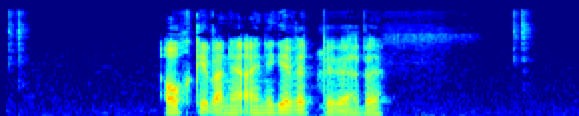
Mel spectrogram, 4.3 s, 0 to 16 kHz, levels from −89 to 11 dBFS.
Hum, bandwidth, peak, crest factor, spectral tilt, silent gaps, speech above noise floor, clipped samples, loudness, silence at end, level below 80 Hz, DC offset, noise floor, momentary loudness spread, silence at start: none; 11.5 kHz; -2 dBFS; 26 dB; -4.5 dB/octave; none; 48 dB; under 0.1%; -25 LUFS; 0.4 s; -60 dBFS; under 0.1%; -73 dBFS; 23 LU; 0.15 s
